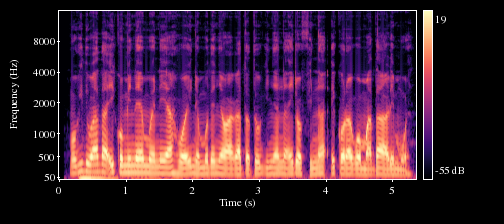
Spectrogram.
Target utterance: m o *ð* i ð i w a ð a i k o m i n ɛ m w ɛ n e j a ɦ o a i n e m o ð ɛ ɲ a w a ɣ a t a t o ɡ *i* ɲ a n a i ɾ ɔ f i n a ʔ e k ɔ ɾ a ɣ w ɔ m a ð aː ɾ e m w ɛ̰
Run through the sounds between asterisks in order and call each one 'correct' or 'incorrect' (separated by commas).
incorrect, correct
